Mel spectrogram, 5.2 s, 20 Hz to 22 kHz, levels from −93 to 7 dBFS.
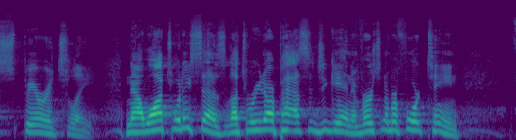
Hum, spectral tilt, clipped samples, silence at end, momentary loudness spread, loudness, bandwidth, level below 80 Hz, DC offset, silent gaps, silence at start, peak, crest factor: none; -5.5 dB/octave; under 0.1%; 0.6 s; 19 LU; -36 LUFS; 13.5 kHz; -86 dBFS; under 0.1%; none; 0 s; -16 dBFS; 20 dB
